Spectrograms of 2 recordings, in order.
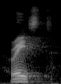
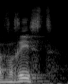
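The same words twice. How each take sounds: First: Wrist starting on r, short vowel; silent W, short I. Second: Wrist as vrist, low; wrong sounded W. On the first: Teacher correcting vrist, wrist with silent W. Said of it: "c'est un I court". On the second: Teacher warning learners, wrist wrongly said vrist. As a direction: add a V before the r of wrist. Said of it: "pas wrist". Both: Shown as a demonstration.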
